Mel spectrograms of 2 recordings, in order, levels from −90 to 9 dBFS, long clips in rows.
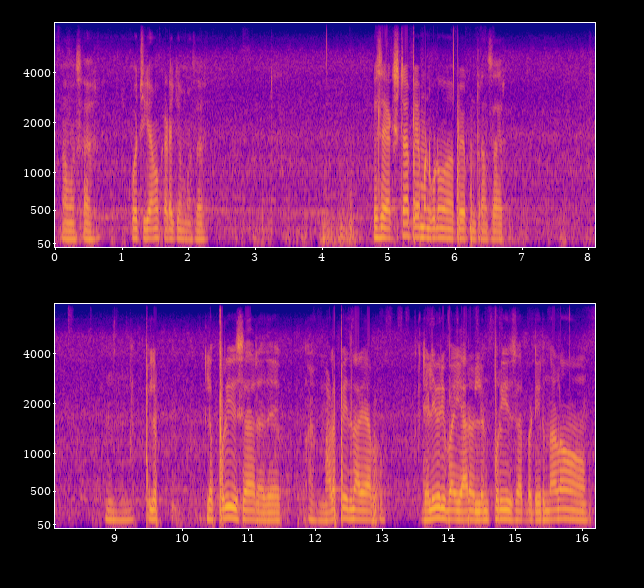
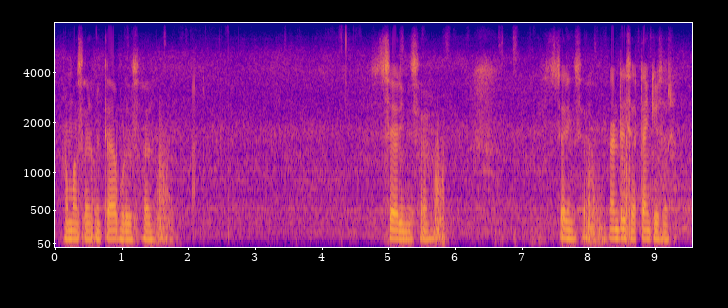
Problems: none marked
